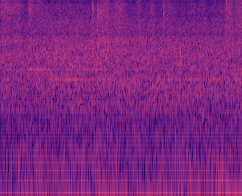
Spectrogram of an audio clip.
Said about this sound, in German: Autos von links nach rechts, rechts nach links. Die Räder zischen über den nassen Asphalt.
